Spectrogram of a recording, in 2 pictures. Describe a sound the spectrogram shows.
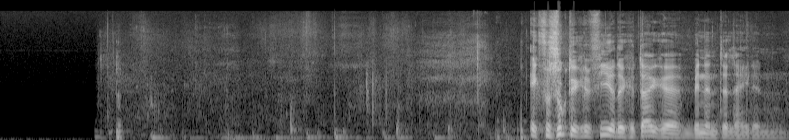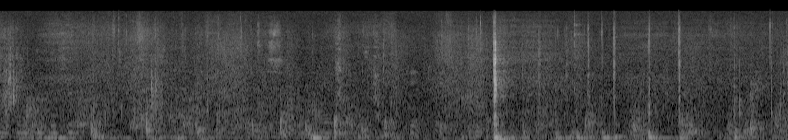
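Several people murmur and shuffle quietly in the room.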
